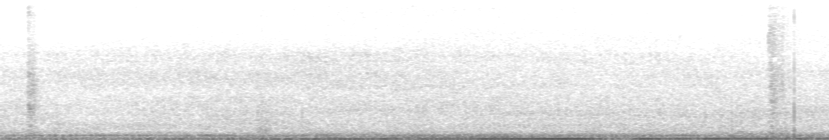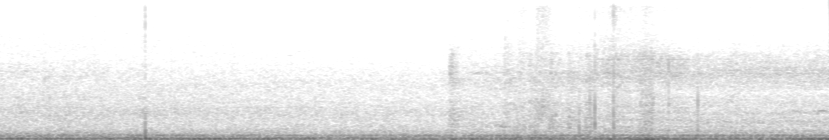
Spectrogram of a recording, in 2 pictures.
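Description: A car engine running close by, a steady low hum that builds for the first few seconds and then holds, with a few light ticks.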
